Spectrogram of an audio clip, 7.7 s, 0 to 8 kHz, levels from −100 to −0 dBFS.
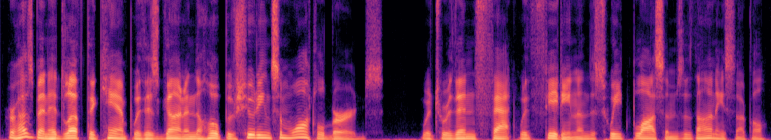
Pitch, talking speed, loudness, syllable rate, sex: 110 Hz, 235 wpm, -19 LUFS, 5.4 syllables/s, male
